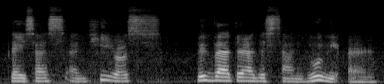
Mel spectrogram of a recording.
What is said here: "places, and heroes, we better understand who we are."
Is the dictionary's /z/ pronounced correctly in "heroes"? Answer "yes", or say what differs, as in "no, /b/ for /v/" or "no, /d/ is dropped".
no, /s/ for /z/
